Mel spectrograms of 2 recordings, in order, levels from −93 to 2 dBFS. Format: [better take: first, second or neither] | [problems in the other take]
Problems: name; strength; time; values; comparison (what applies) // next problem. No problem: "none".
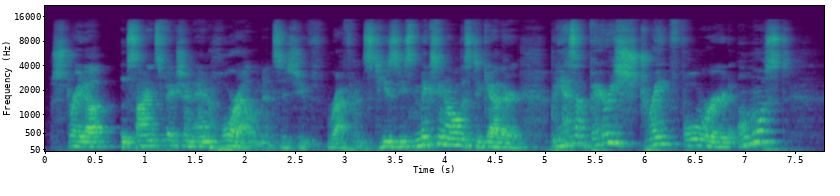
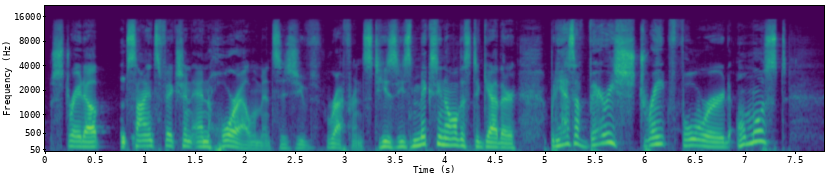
second | off-mic speech; far // room echo; slight; dies away in 0.3 s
